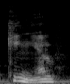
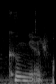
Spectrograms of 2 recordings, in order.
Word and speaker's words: Kungälv: Man, ni som inte bor här tror att man säger Kungälv. Men man, men man ska uttala Kungälv som ett, ett tyskt U. Med två prickar. Så det blir Kingälv.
